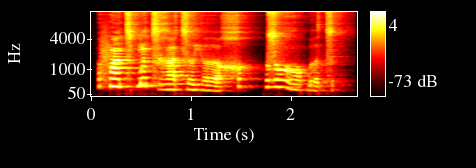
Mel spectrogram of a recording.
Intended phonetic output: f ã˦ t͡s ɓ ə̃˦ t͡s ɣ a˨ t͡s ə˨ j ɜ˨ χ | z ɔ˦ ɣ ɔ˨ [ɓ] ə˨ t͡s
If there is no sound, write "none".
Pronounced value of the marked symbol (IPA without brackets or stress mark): ɓ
